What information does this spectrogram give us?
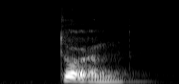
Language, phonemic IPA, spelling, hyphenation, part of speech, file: Dutch, /ˈtɔ.rə(n)/, torren, tor‧ren, noun, Nl-torren.ogg
- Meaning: plural of tor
